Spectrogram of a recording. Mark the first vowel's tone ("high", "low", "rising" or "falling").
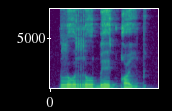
high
